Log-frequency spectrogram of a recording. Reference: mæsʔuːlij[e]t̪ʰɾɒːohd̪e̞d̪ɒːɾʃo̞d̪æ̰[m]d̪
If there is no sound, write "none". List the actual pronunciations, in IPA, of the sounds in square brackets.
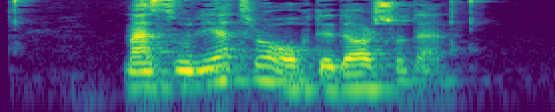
æ, n

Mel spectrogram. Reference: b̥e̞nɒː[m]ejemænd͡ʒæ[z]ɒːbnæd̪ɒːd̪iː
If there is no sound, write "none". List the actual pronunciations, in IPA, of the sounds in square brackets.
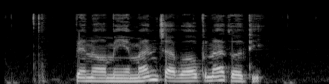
m, v

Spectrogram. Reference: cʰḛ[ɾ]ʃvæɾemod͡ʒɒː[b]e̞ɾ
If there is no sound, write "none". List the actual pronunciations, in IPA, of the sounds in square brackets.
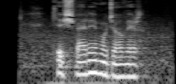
none, v

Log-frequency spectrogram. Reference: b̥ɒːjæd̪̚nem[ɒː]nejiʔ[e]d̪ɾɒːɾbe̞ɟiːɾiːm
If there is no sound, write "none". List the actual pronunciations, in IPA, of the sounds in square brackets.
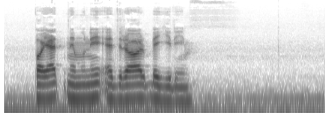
uː, e

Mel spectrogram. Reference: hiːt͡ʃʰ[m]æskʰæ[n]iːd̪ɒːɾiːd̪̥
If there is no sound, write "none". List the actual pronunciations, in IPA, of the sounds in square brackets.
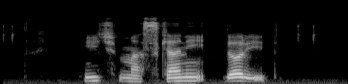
m, n

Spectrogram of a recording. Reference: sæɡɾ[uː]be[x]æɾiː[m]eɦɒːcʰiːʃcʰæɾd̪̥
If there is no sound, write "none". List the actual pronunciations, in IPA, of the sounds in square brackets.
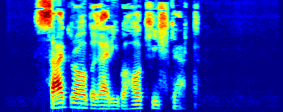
ɒː, ɣ, b

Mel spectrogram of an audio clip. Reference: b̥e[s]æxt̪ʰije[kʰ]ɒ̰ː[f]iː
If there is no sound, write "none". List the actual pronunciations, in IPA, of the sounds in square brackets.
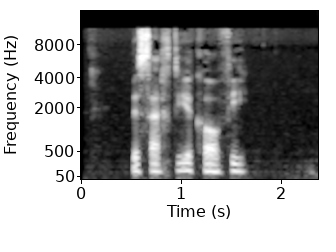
s, kʰ, f

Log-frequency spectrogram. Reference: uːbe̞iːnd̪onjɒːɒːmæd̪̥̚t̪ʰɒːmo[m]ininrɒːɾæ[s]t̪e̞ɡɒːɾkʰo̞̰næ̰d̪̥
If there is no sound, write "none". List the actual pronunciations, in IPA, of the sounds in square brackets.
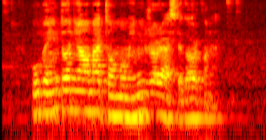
m, s

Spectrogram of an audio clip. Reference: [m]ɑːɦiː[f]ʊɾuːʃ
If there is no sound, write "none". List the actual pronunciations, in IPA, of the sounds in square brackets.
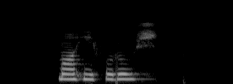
m, f

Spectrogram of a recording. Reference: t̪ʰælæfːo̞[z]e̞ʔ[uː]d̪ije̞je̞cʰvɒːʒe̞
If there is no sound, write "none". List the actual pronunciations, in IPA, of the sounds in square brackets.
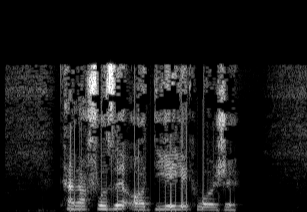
z, ɒː

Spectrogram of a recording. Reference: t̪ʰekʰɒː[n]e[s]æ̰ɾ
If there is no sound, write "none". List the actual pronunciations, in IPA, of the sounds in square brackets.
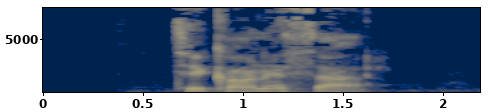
n, s

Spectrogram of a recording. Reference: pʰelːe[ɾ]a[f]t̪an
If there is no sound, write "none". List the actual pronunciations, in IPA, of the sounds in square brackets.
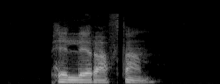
ɾ, f

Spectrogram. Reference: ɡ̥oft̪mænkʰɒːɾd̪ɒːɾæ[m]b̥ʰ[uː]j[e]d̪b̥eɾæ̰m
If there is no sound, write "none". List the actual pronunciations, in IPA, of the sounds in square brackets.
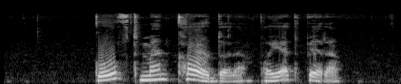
m, ɒː, æ

